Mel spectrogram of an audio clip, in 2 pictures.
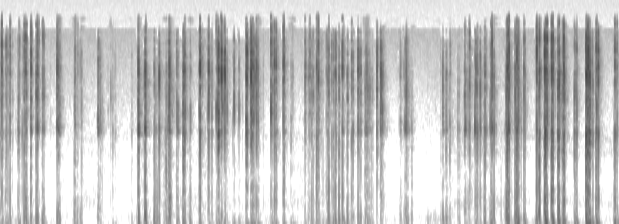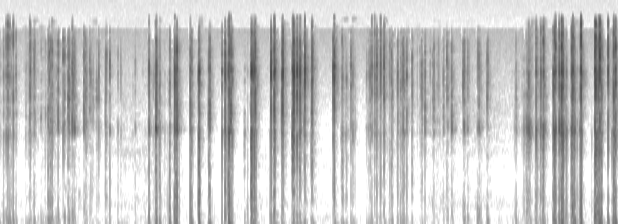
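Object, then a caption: Plastic rice paddle. Fingernails scratch the bowl face of a small, solid white plastic rice paddle. Quick, dry scratching strokes come in dense bursts with brief pauses, giving a crisp, bright, papery texture with a soft low body. The sound is quiet, with no ring after each stroke.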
